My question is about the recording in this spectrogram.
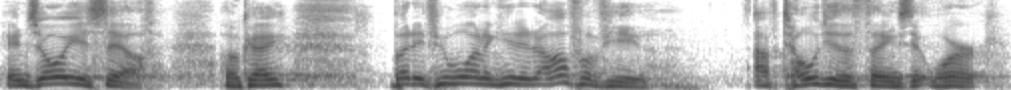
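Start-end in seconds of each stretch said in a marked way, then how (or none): none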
